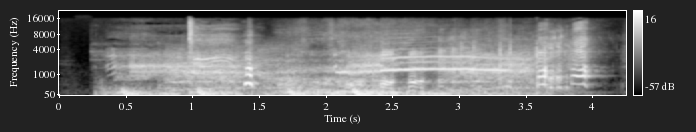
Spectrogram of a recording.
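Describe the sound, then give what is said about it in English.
A male character's scream sound effect: a strained, wordless scream rises and wavers across several seconds, loud, with sharper yelping bursts near the end before it cuts off. “Oh, I hate it when my male character scream like that.”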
